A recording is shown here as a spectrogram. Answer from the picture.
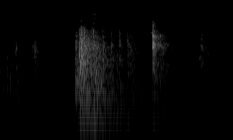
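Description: A door slamming shut, with a second sharp knock about half a second later.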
